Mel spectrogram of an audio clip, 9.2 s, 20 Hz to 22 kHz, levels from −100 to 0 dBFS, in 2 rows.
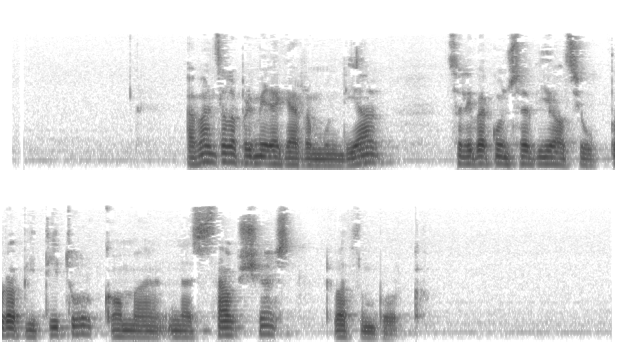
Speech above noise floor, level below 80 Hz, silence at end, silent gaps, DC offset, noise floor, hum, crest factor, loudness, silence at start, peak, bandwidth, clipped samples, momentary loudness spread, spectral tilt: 39 dB; -72 dBFS; 1.45 s; none; under 0.1%; -71 dBFS; none; 22 dB; -32 LUFS; 1.4 s; -12 dBFS; 11.5 kHz; under 0.1%; 8 LU; -4.5 dB/octave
